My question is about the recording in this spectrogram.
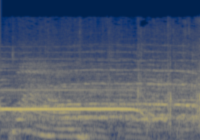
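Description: Theater audience cheering, with one voice holding a long, high whoop that drops away about a second and a half in.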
